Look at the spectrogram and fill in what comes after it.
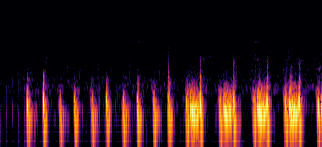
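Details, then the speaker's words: Aortic regurgitation in a teaching recording: crisp normal beats first, then a soft systolic flow murmur appears, then a high-frequency blowing diastolic regurgitant murmur fills the cycles. "we have a normal beats without the murmur then a murmur occurs appears and this is the company murmur and then the arctic reconstitution murmur will appear"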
